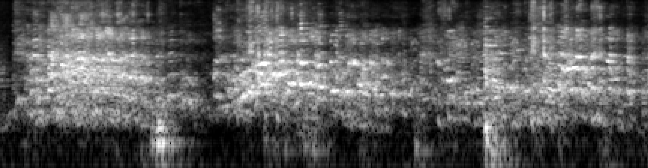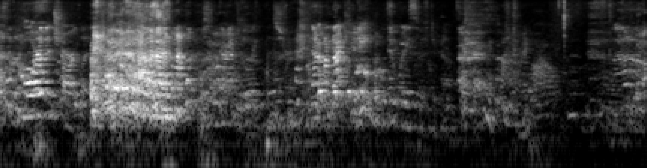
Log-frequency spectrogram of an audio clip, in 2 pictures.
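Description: A woman speaks to an audience through a microphone in an echoing room.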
